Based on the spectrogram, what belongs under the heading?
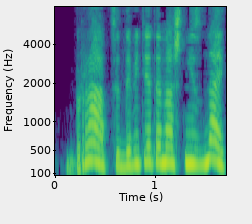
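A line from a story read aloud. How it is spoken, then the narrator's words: Shouting. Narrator (Russian): закричал Тюбик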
